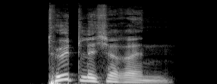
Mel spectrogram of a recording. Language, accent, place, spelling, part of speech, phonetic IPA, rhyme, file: German, Germany, Berlin, tödlicheren, adjective, [ˈtøːtlɪçəʁən], -øːtlɪçəʁən, De-tödlicheren.ogg
- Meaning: inflection of tödlich: 1. strong genitive masculine/neuter singular comparative degree 2. weak/mixed genitive/dative all-gender singular comparative degree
